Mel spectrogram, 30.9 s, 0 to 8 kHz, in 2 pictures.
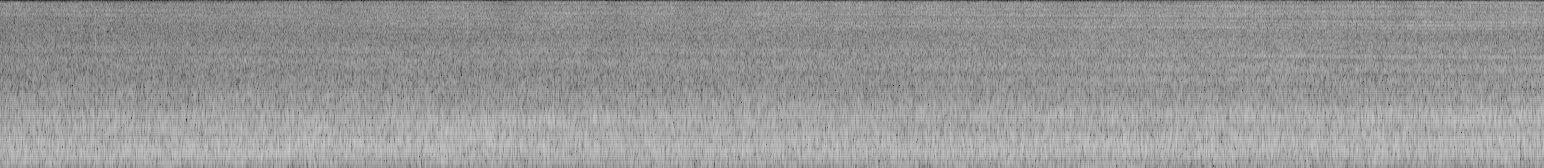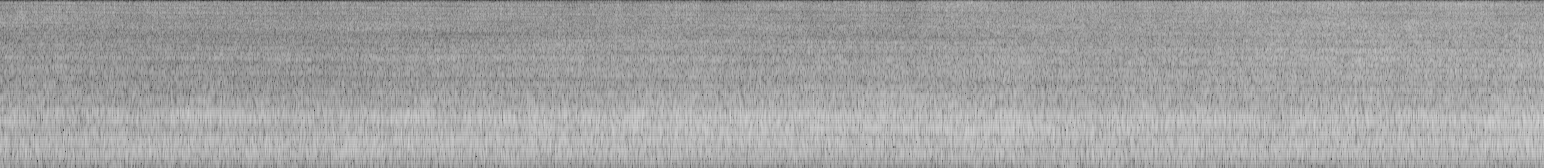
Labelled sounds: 10.1	10.4	vessel noise, 5.8 to 6.1 kHz
14.7	15.1	vessel noise, 5.2 to 7.6 kHz
16.4	16.8	vessel noise, 7.2 to 7.4 kHz

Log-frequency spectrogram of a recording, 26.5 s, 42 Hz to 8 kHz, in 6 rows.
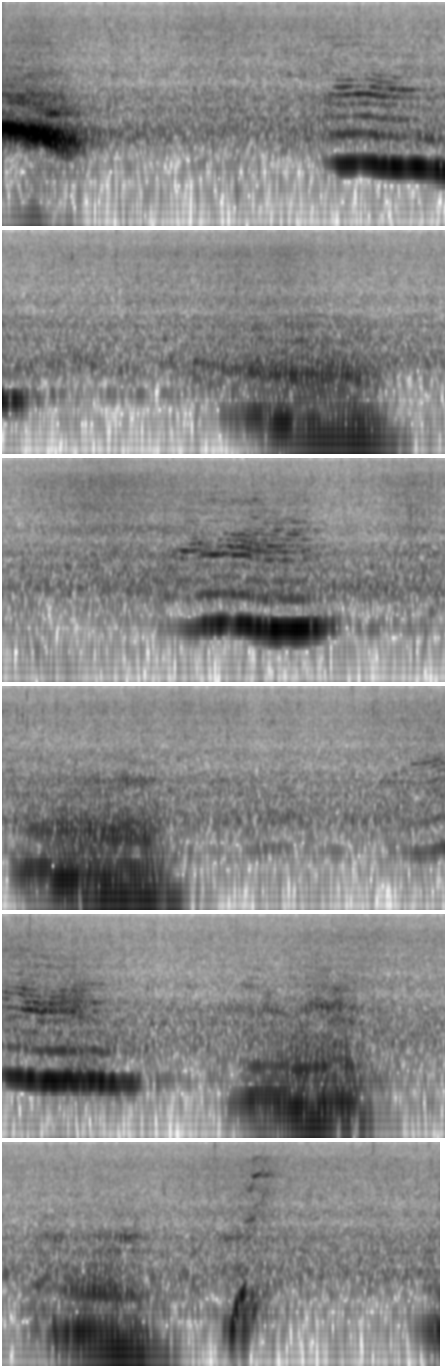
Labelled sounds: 0.0	0.3	humpback whale, 0.78 to 0.97 kHz
3.2	4.2	humpback whale, 0.78 to 3.0 kHz
10.6	11.7	humpback whale, 0.78 to 3.0 kHz
17.4	18.4	humpback whale, 0.78 to 1.5 kHz
20.8	21.1	humpback whale, 0.84 to 1.1 kHz

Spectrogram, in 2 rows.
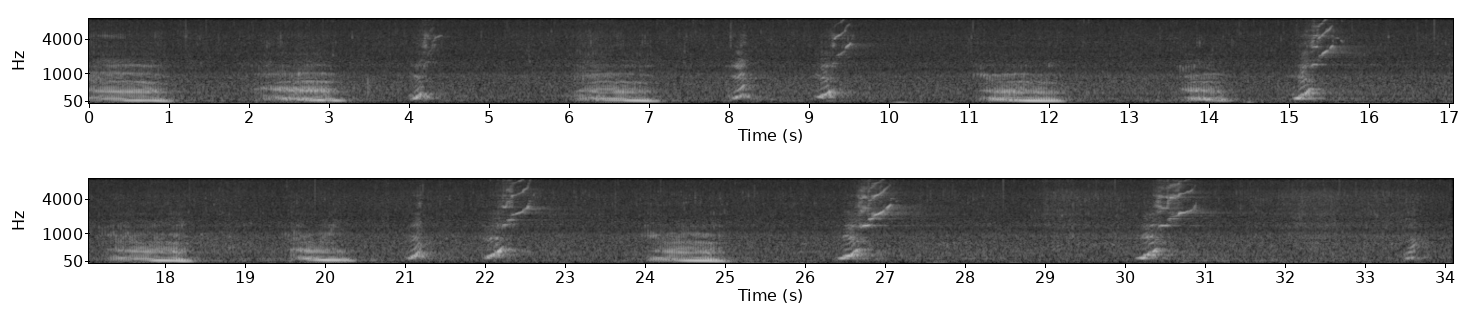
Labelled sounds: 0.1	0.8	humpback whale, 1.3 to 4.6 kHz
4.1	4.6	humpback whale, 2.8 to 4.7 kHz
6.3	6.6	humpback whale, 0.91 to 1.1 kHz
8.0	8.3	humpback whale, 1.2 to 1.7 kHz
9.2	9.7	humpback whale, 1.3 to 3.6 kHz
11.1	11.8	humpback whale, 0.84 to 1.1 kHz
14.0	14.2	humpback whale, 0.91 to 1.0 kHz
15.1	15.7	humpback whale, 1.3 to 6.3 kHz
22.3	22.8	humpback whale, 1.7 to 6.1 kHz
26.5	27.3	humpback whale, 1.2 to 6.2 kHz
30.2	31.0	humpback whale, 1.3 to 6.9 kHz

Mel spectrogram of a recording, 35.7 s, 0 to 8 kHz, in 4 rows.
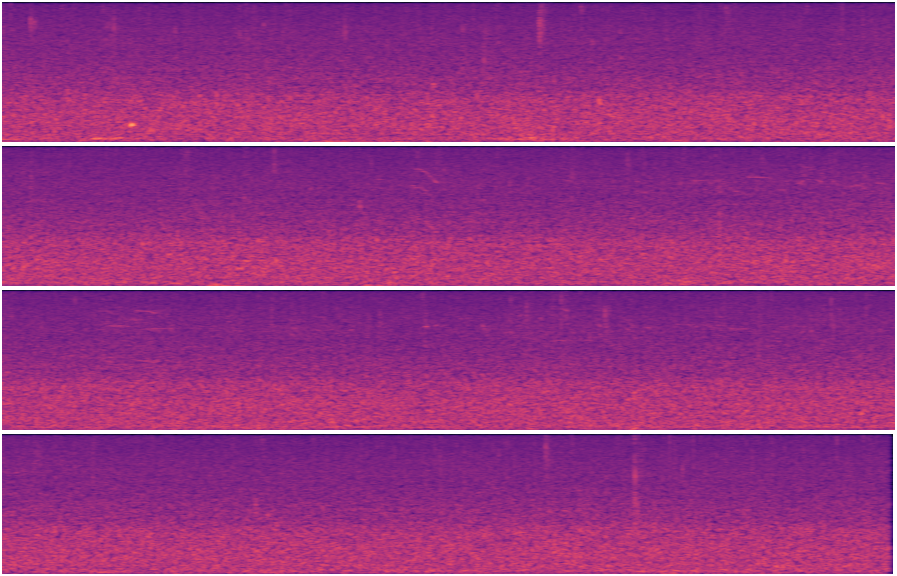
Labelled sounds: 16.4	16.7	Pacific white-sided dolphin, 3.8 to 4.1 kHz
18.9	19.5	Pacific white-sided dolphin, 3.5 to 5.1 kHz

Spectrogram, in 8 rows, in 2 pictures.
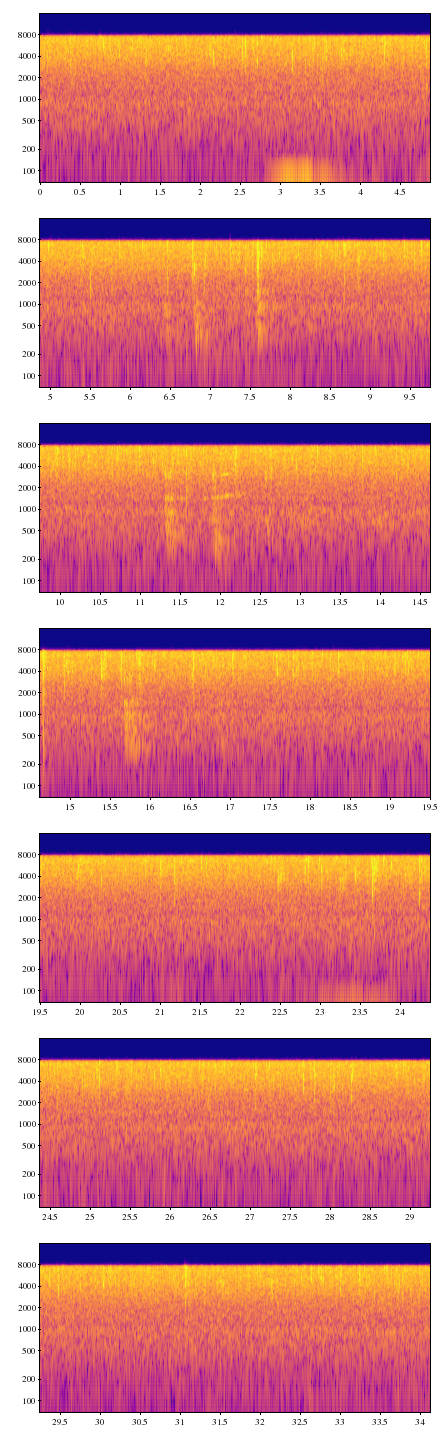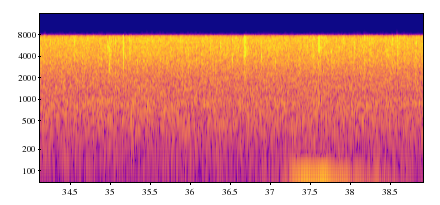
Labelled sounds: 11.8	12.3	humpback whale, 1.4 to 3.3 kHz

